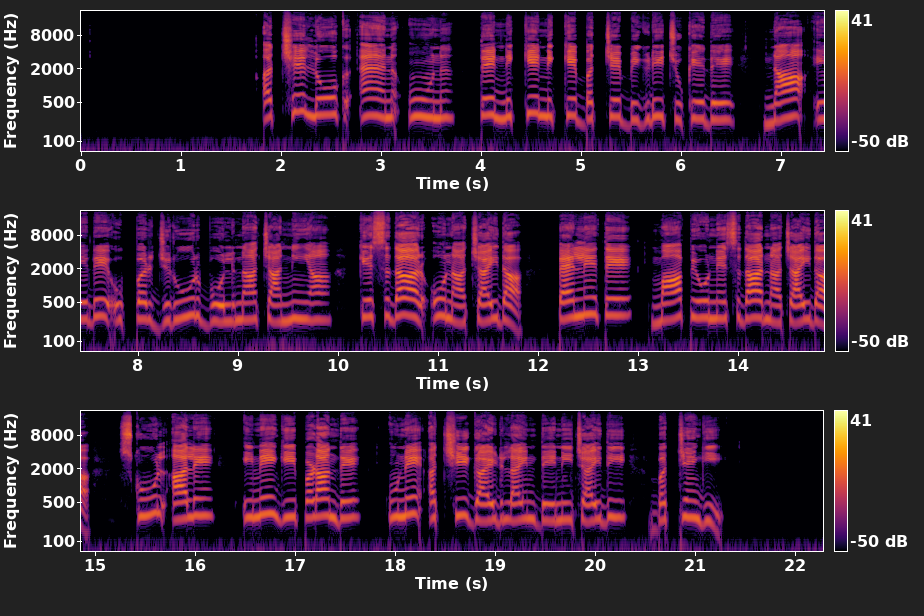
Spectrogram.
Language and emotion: Dogri, neutral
